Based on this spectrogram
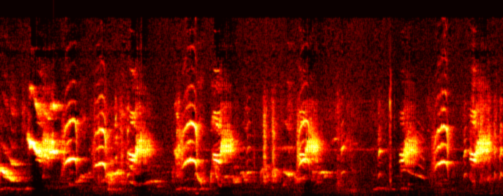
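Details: Behind a friend's house by a longan orchard, a wild long-tailed shrike produces harsh squawky notes and arched chips in regular bursts roughly every second, with short silences between.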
